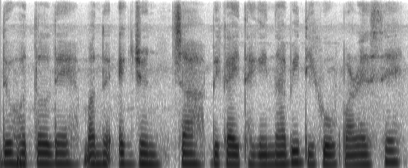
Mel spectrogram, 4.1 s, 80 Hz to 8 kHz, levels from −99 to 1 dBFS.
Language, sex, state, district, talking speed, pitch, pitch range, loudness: Nagamese, male, Nagaland, Kohima, 160 wpm, 130 Hz, 125-135 Hz, -16 LUFS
